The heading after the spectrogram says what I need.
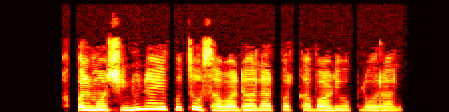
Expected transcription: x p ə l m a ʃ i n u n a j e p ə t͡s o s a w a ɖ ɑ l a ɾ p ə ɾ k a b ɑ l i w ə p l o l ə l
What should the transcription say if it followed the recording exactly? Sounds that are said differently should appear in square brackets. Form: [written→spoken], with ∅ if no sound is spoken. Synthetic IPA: x p ə l m [a→ɑ] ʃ i n u n a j e p ə t͡s o s a w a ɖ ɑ l a ɾ p ə ɾ k a b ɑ [l→ɽ] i w ə p l o [l→ɾ] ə l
